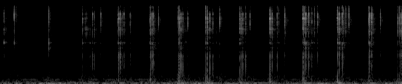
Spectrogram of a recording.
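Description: A short glass tumbler filled with red candle wax is held in both hands and tapped with long nails. About eighteen quick, bright ticking taps land in an uneven rhythm. Each tap is dry and dies away almost at once, with no ringing tone.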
